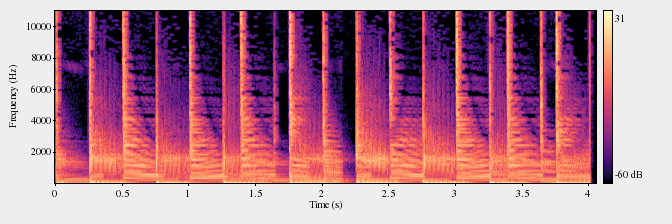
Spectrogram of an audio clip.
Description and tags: doa bass 120bpm
loop, techno, pwl, dx7, bass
